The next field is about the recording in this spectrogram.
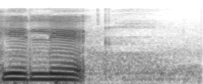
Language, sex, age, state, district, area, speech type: Bodo, female, 30-45, Assam, Chirang, urban, read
